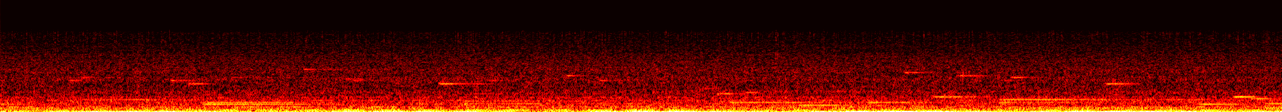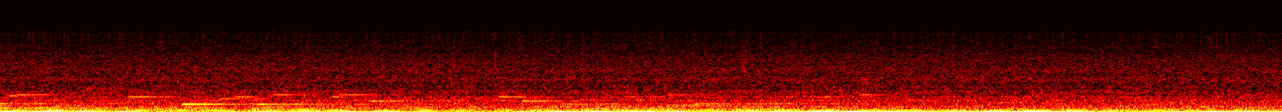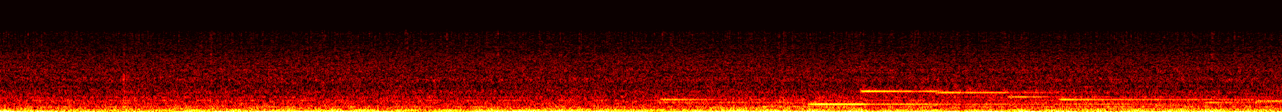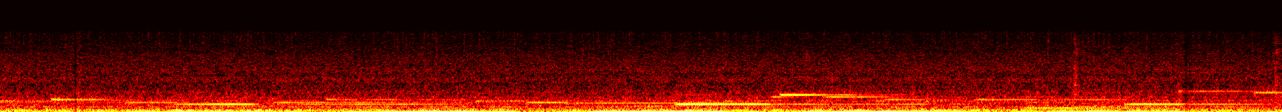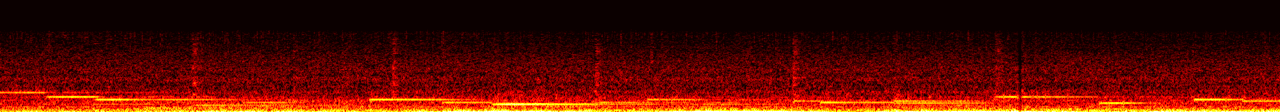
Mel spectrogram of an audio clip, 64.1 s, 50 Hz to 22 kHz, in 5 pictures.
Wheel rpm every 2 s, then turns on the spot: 0, 0, 0, 0, 0, 0, 0, 0, 0, 0, 0, 0, 0, 0, 0, 0, 0, 0, 0, 0, 0, 0, 0, 0, 0, 0, 0, 0, 0, 0, 0, 0.
none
